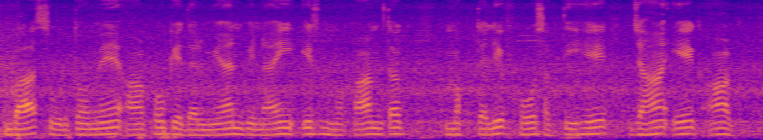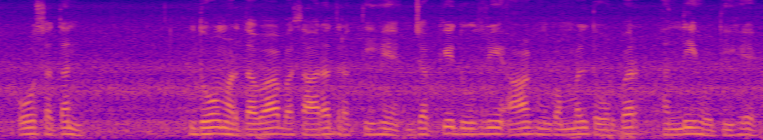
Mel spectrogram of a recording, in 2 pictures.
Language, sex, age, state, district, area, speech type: Urdu, male, 18-30, Delhi, East Delhi, urban, read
